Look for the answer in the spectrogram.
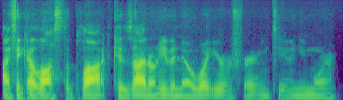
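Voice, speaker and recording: A man hosting a livestream, chatting casually and reading a horror book aloud in a relaxed, sighing manner. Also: on the low side, fast talker, no room sound, clean studio sound. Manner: relaxed, sighing, laid-back.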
